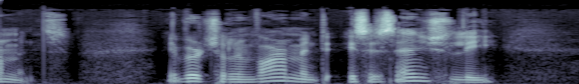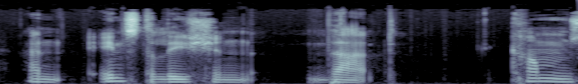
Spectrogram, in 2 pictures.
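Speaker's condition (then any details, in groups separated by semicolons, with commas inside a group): No condition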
